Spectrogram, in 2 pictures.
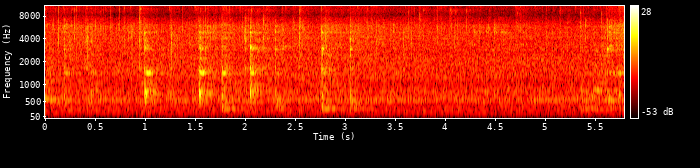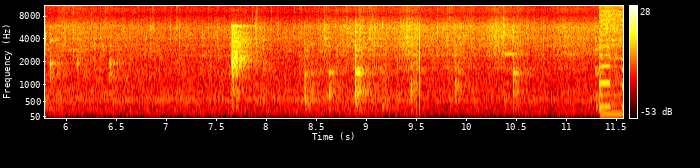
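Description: Garlic sizzling as it fries in a stainless steel pot, with a slotted spatula stirring and clicking against the pot. A little past halfway, chopped onion goes in and the sizzling gets louder.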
